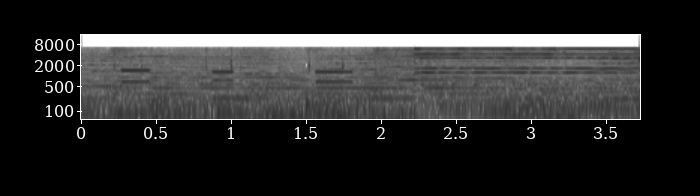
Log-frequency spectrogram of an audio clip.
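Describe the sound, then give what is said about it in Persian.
A telephone number being dialed: a few short electronic keypad beeps sound in quick succession over a dense, steady background. “فقط کافی است با 886 چند تا 6 تماس بگیرید دیگه. دبی اندی چقدر خوب، بده به من اون گوشیت را.”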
